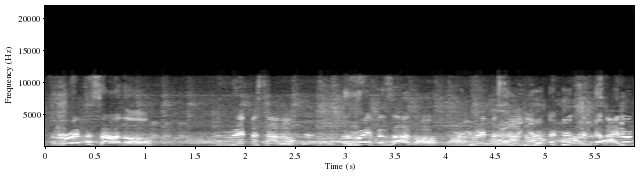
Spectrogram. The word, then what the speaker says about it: reposado: No, But it's not the rolling the R, it's the E sound. It's repasado.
